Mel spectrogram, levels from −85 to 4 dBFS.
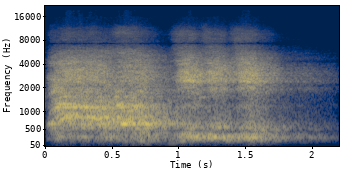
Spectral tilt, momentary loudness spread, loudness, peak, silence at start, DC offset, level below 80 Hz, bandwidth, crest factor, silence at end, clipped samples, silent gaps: -1.5 dB/octave; 7 LU; -15 LUFS; -2 dBFS; 0 s; under 0.1%; -80 dBFS; 14.5 kHz; 14 dB; 0.2 s; under 0.1%; none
